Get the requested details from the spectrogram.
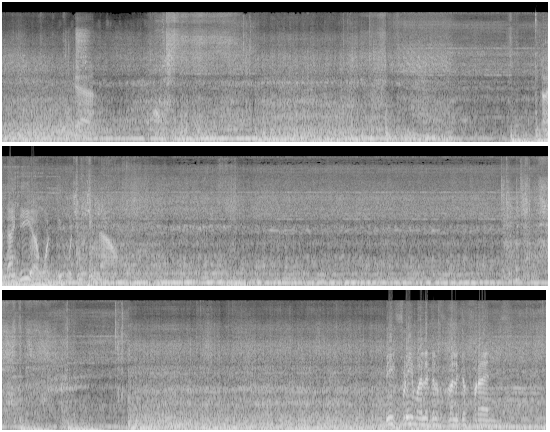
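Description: Creatures screech and growl.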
